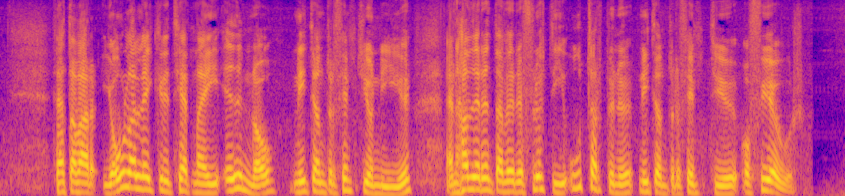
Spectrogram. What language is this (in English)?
Icelandic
